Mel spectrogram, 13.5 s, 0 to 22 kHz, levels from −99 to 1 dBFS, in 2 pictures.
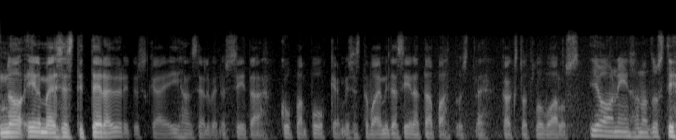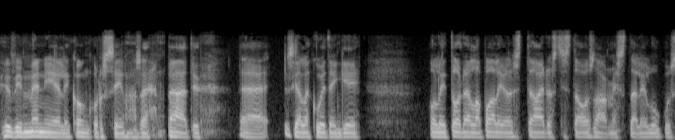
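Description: From 1.0 to 2.78 s there is automatic gain rising. The talker moves around 1 s, and the input drops by about 20 dB. The gain control slowly lifts its gain by about 6 dB, so voice and room noise swell together. It rises again from 3.3 to 4.33 s, by about 3 dB, and from 5.33 to 6.73 s, by about 4 dB.

Automatic gain falling follows from 6.75 to 10.36 s. The talker moves again around 6.5 s, and the control now finds the input too loud, or its background too strong, for its gain. The control eases its gain down by about 4 dB. Speech and background sink together.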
